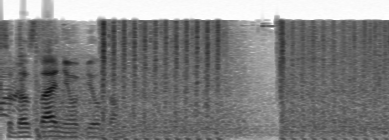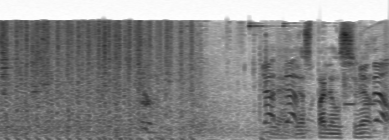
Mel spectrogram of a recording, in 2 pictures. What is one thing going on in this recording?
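A rifle fires in rapid automatic bursts.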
